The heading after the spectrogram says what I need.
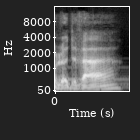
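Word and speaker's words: Lodebar: Le nom Lodbar, dans sa prononciation Lodvar, a indiqué un endroit sans pâturage.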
